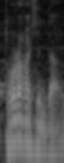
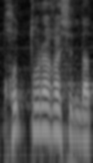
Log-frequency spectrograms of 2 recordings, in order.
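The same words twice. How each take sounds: First: Lower, softer repeat; a hushed, sinking repeat; fading echo. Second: Said in the usual way. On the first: Retold or imitated. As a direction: let the word die away. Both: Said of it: "근데 정말".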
